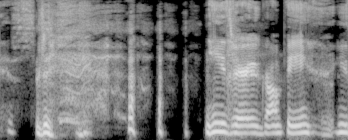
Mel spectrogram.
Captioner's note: laughs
